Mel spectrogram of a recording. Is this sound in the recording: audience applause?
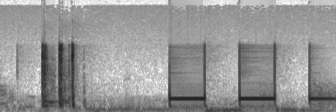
no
